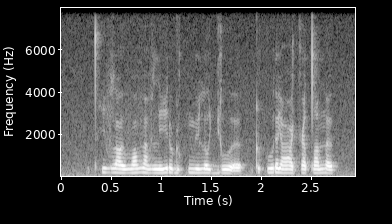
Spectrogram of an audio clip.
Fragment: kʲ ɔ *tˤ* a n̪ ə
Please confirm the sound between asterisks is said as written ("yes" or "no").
yes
